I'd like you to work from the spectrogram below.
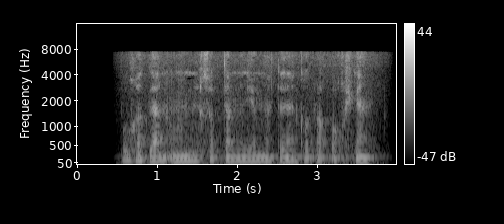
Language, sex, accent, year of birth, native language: Uzbek, male, Xorazm, 2002, Uzbek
